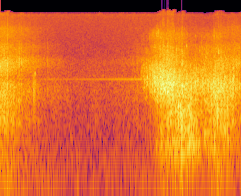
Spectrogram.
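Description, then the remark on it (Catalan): Underwater recording made with a hydrophone about half a metre from where an ocean wave breaks: a quiet, hissing lull gives way to a loud, bubbly roar and fizz of churning water that swells and lingers. “Aquest so està enregistrat amb un hidròfon i està aproximadament a uns a mig metre en el lloc on la onada doncs trenca.”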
